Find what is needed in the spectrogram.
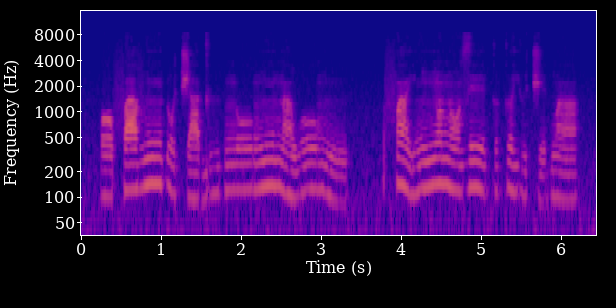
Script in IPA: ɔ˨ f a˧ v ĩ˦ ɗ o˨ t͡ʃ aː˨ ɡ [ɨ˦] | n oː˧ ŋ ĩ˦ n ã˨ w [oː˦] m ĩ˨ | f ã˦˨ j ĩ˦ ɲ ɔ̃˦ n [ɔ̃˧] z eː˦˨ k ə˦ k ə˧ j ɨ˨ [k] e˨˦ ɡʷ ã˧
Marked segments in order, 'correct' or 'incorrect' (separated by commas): correct, correct, correct, incorrect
